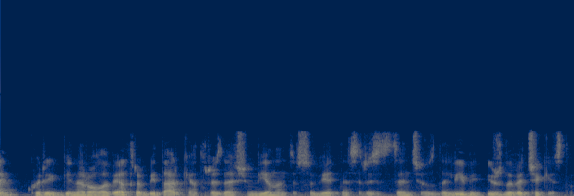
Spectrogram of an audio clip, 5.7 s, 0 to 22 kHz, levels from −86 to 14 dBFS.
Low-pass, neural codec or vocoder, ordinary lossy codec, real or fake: 7.2 kHz; none; AAC, 48 kbps; real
